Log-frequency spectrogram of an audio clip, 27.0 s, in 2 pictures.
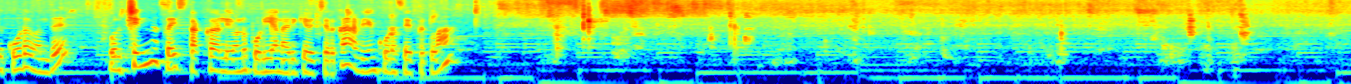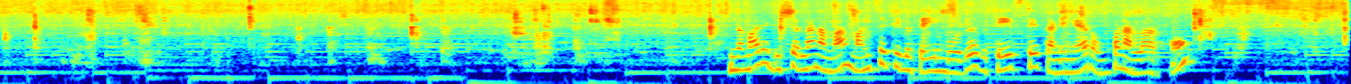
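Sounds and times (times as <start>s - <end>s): vegetables sizzling in oil: 0.0s - 27.0s.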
